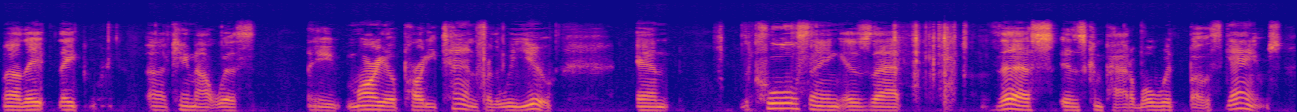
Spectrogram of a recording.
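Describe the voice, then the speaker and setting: A man with a self-described monotone voice chatting casually through a toy unboxing, rambling with lots of fillers. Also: mid-range voice, takes it slowly, long pauses, dull audio. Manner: rambling, many fillers, calls own voice monotone. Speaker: vlogger.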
